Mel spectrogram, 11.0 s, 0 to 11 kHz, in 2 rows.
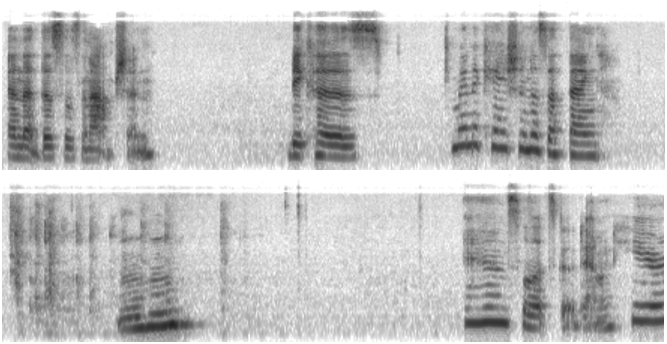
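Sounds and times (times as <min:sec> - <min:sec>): computer mouse clicks: 0:05.6 - 0:08.2.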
